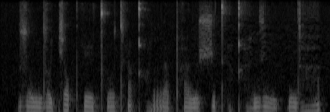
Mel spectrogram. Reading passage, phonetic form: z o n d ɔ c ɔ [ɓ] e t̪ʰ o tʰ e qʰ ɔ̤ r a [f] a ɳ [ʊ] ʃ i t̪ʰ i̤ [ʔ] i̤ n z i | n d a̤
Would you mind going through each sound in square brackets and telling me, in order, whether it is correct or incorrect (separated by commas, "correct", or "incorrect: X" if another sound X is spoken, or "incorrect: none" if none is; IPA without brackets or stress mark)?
incorrect: pʰ, incorrect: pʰ, correct, incorrect: qʰ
